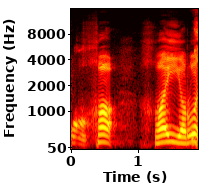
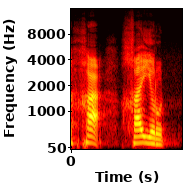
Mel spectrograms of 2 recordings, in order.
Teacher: Jadi huruf K itu vokalnya sebenarnya huruf K ini vokalnya ee vokal A tapi vokal A-nya gemuk kayak vokal O karena pangkal lidah naik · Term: huruf tebal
